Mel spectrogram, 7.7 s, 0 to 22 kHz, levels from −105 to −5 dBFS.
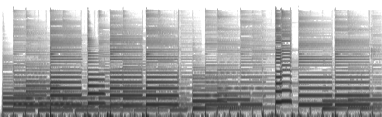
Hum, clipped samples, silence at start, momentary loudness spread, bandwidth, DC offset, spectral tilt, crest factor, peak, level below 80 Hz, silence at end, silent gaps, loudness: none; under 0.1%; 0 s; 8 LU; 16.5 kHz; under 0.1%; -5 dB/octave; 18 dB; -10 dBFS; -42 dBFS; 0 s; none; -28 LUFS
